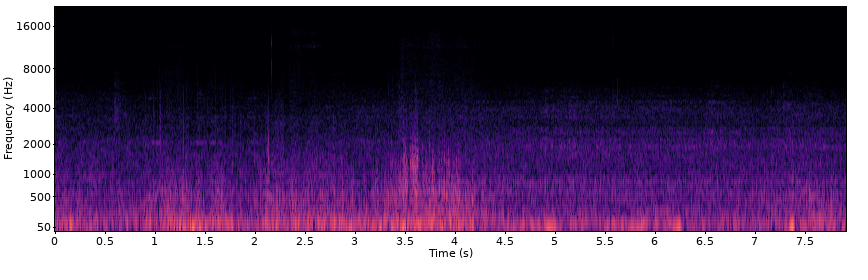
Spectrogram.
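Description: Canadian Pacific diesel freight locomotive and its cars passing, heard as a steady low rumble. A brief louder noise rises over it about three and a half seconds in.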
